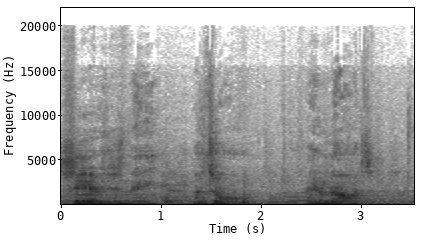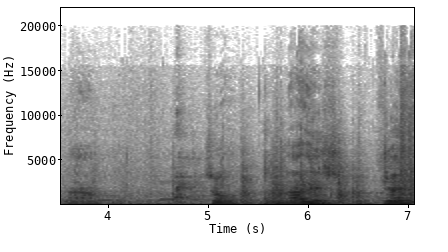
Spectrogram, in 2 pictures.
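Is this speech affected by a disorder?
Yes: motor neurone disease; affects throat muscle; diagnosed about a year ago, progressive; voice changed early, throat muscle impaired, cannot project voice.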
